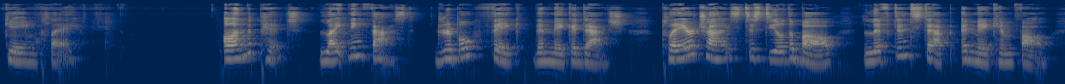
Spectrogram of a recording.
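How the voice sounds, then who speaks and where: A woman reading a novel in verse aloud in an expressive storytelling style. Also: mid-range voice, slow pace. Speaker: read-aloud reader.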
